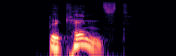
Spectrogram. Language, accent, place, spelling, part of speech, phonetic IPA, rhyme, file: German, Germany, Berlin, bekennst, verb, [bəˈkɛnst], -ɛnst, De-bekennst.ogg
- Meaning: second-person singular present of bekennen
